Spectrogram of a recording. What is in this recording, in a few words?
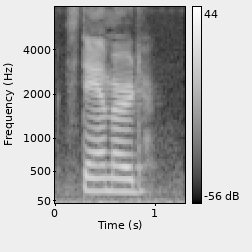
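"stammered", US English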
